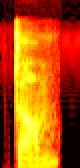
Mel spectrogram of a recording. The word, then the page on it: tom: Indian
